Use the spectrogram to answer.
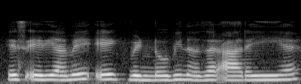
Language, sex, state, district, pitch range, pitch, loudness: Hindi, female, Madhya Pradesh, Bhopal, 205-220 Hz, 210 Hz, -13 LUFS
